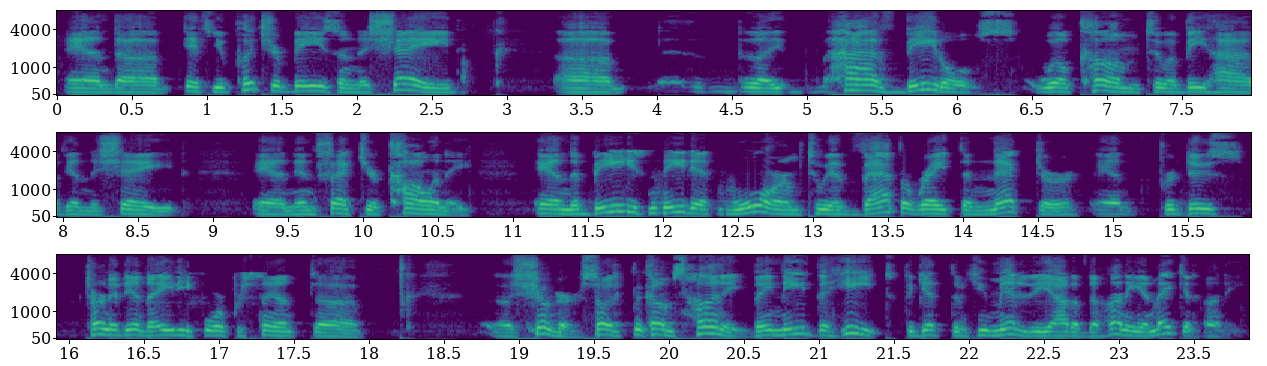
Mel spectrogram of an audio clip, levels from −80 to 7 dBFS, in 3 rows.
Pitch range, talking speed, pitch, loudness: 140-175 Hz, 165 wpm, 155 Hz, -23 LUFS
